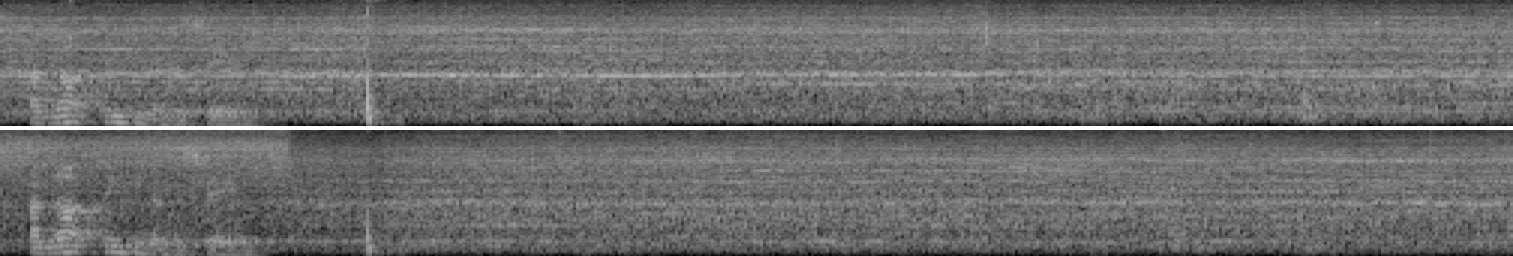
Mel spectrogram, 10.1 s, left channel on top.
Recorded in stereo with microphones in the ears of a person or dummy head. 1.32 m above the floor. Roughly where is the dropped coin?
Left.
